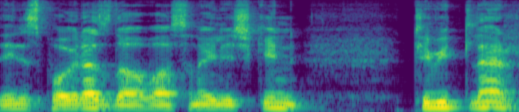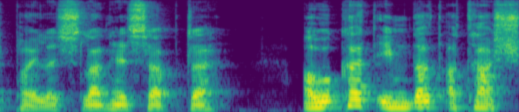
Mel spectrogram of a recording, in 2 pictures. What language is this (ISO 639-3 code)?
tur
